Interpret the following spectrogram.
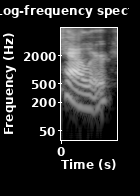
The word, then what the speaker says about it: Kahler: Yeah, it's not spelled the way it's pronounced, but it's Kahler, like Taylor with a K.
